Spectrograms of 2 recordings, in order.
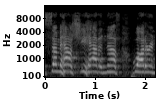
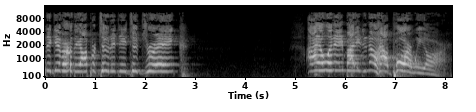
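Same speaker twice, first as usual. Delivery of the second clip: retold rebuke; 3 semitones higher, 12 dB louder than usual. Confronting the father, shouting.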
